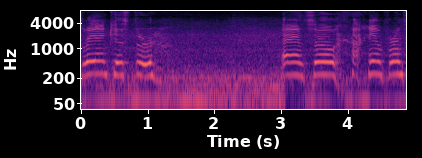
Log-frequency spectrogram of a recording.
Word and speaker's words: Lancaster: Hey, Dakman, it's not Lancaster. You're saying it wrong. It's Lancaster. And so I am from South Jersey, and we do say things differently. So we say Lancaster, However, you talk to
